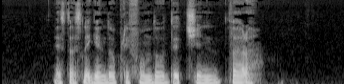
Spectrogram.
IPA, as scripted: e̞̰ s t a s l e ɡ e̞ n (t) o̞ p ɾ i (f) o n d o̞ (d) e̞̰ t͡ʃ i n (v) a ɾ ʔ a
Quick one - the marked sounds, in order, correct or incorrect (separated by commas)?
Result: incorrect, correct, correct, correct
